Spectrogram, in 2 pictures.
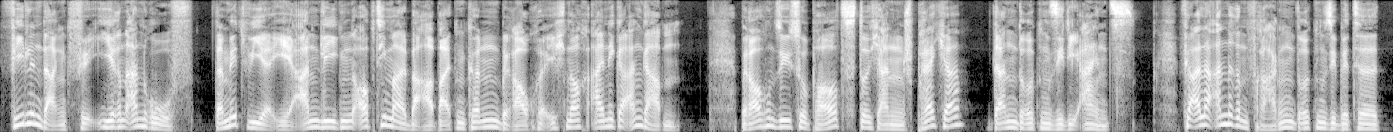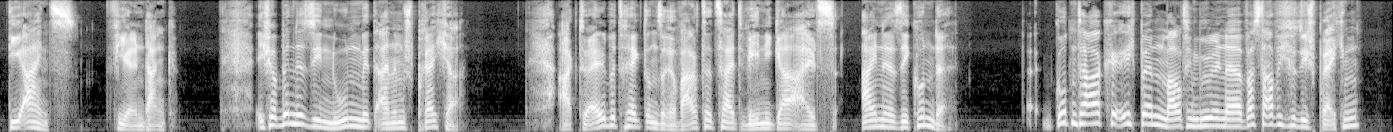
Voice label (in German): telefon voice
